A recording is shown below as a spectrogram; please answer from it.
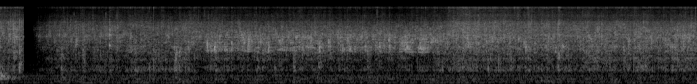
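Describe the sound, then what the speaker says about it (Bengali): Pieces of fish frying in oil, a continuous close sizzle and crackle after a brief knock at the start, growing slightly louder and busier, with no talking. "এইভাবে অল্প অল্প করে মাছগুলো ভেজে নেব"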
